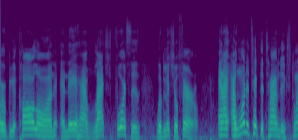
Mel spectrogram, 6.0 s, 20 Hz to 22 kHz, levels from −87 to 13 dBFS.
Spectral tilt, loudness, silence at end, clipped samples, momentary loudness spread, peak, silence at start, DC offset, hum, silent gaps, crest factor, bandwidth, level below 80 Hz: -7.5 dB/octave; -30 LUFS; 0 s; under 0.1%; 8 LU; -12 dBFS; 0 s; under 0.1%; none; none; 18 dB; 11 kHz; -60 dBFS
